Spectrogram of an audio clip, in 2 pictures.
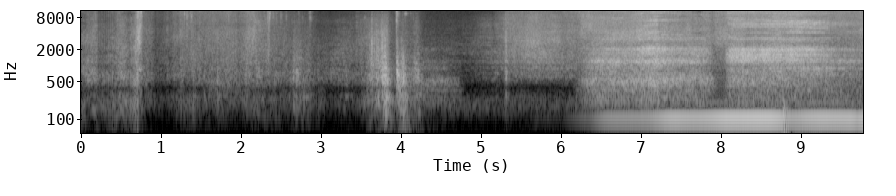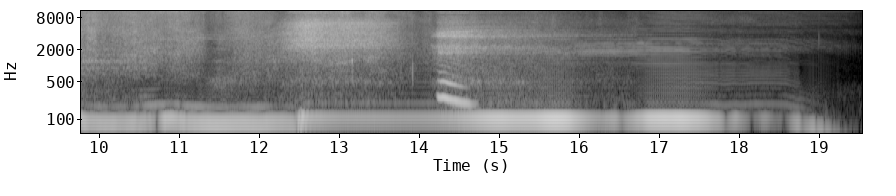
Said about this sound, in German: Das war Bruno ein Prostatamassager von Lelo, dem Sponsor unserer Staffel.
